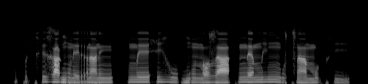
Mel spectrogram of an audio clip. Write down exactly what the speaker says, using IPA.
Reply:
p ɪ˦ kʰ ɪ˦ ɣ a˦ ɡ ũ˨ ɾ e˦ r ã˦ ɾ ĩ˨˦ | m eː˦ h i˦ ɣ uː˨ ɡ͡b ũ˦˨ n ɔ˦ z a˦ | n ɛ˦ m i˦ ŋ u˨ t͡s ã˨ m ʊ˦ kʰ i˨

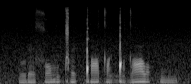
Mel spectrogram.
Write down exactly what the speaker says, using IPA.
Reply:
ɵ ɾ ɛ s ɔ m ǀ ɛ ǃ u tˤ ɛ ŋ͡ǃ ɵ dˤ u w ɔ k u

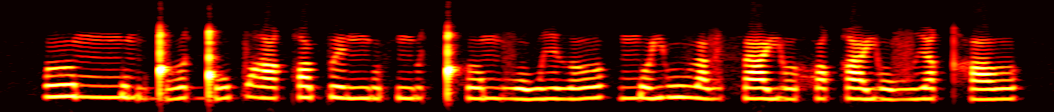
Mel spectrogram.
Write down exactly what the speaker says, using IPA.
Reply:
ɤ mː ɤ m ɡ͡ǃ ɤ ɡ͡ǃ o p ʁ a q o p e ŋ u θ ŋ ɯ ǃʰ ɤ m v o w i ð ɤ | m ɤ j u β a v θ a j ɤ x o q ɛ j o v i qʰ ɤ

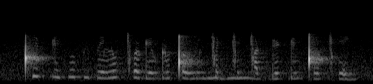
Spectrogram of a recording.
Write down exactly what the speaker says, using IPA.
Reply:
ǃʰ i ʈ ɖ i p u p i p e l u ǀʰ o ɖ e v ɖ u ǃ o v i l ŋ͡ǀ i ɖ ŋ͡ǀ i ŋ͡ǀ ɒ ʈ ɖ e ʈ ɖ i ǃ o ǀʰ e j

